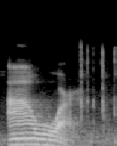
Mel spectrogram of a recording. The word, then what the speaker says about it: hour: Ustedes dirían, eso es un diptongo, pero resulta que la palabra hora se pronuncia con un triptongo. Miren acá, agua, hour. Suena la A, la U y la A, ¿cierto? Hour, hour. Eso sería un triptongo.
